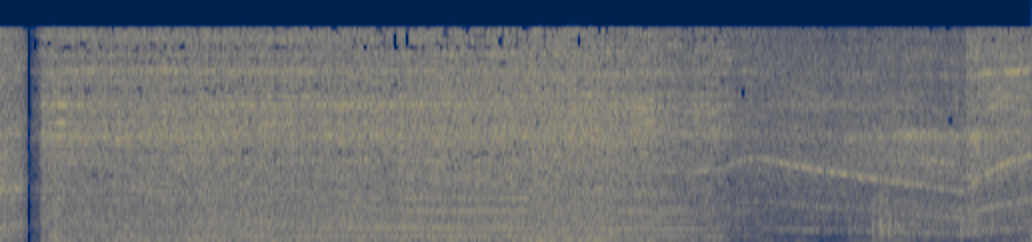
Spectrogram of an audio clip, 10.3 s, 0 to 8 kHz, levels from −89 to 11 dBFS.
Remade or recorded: recorded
